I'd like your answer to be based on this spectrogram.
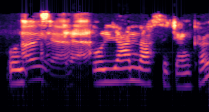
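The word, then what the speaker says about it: Ulyana Sergeenko: I like I can't pronounce her name. Ujena Sajenko. Ulyana Sajenko, excuse me.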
